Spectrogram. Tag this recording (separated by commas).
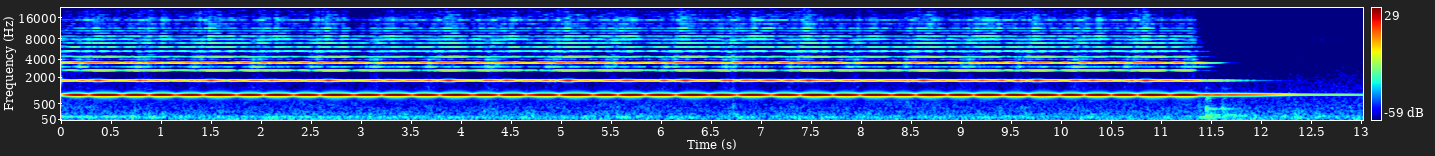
Glass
